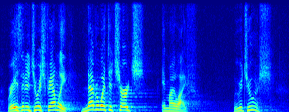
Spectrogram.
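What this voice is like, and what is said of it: New York accent. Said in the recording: “you'll hear from my accent. I'm not born here in this area ... born and raised ... in, of all places, New York City”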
